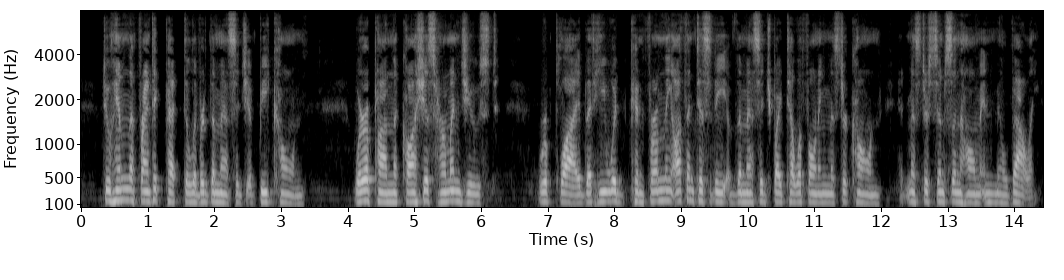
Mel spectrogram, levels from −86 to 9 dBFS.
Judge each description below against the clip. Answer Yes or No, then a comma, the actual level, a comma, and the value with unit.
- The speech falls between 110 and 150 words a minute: No, average, 160 wpm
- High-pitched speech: No, medium, 140 Hz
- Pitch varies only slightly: Yes, narrow, 2.1 semitones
